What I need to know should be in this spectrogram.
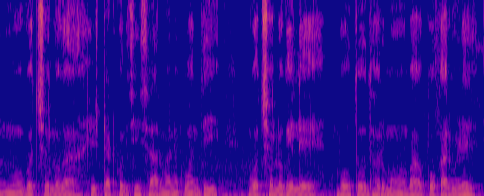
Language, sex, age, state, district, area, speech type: Odia, male, 45-60, Odisha, Mayurbhanj, rural, spontaneous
